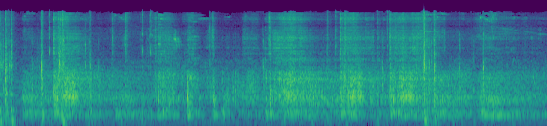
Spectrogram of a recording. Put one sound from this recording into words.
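Sharp gunshots and clattering effects of a video game play through a small speaker.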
